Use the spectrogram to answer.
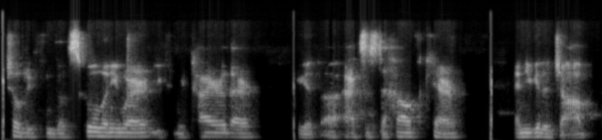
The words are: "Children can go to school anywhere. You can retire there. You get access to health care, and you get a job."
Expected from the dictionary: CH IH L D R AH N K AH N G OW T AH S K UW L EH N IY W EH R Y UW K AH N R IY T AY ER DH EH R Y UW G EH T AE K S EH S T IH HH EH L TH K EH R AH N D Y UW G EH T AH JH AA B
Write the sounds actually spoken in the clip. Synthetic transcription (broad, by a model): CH IH L D R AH N K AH N G OW T AH S K UW L EH N IY W EH R Y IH K N R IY T AY ER DH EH R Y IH G EH T AE K S EH S T IH HH EH L TH K EH R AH N Y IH G EH T AH JH AA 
